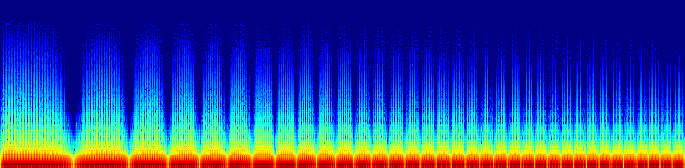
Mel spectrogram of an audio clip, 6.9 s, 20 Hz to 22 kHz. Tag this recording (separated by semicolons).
140-bpm; audacity; bass; down; loop; low; pitch-shift; power; power-down; sine; sub; sub-bass; tech; technology; wobble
